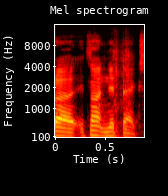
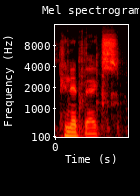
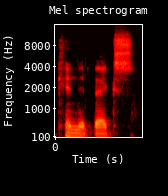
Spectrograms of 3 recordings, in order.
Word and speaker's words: Knipex: Knipex, you do actually have to pronounce the K. It's not Knipex, it's Knipex.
